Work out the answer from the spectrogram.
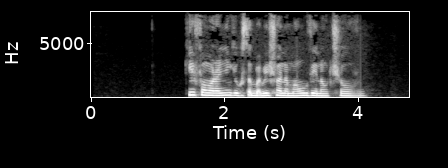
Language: Swahili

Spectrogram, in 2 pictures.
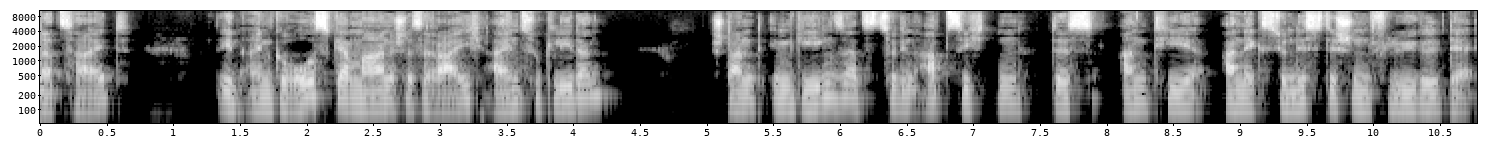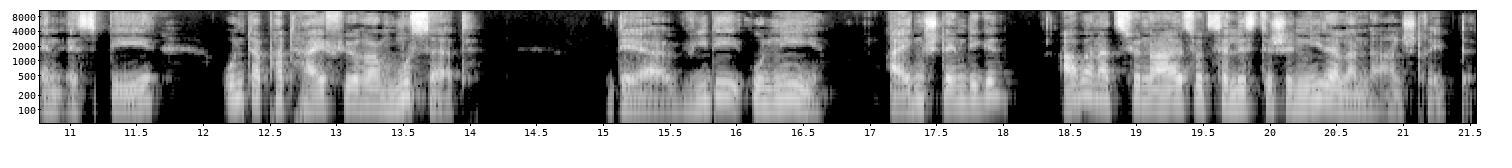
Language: German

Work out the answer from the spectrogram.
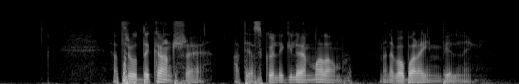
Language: Swedish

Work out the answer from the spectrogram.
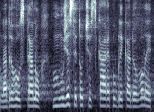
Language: Czech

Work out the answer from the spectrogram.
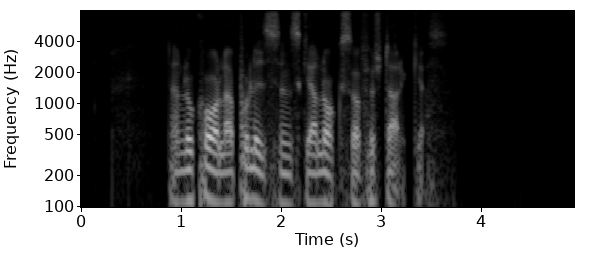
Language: Swedish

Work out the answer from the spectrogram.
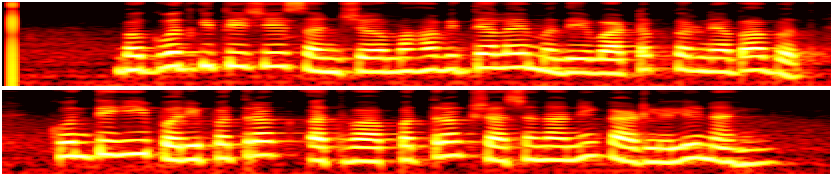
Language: Marathi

